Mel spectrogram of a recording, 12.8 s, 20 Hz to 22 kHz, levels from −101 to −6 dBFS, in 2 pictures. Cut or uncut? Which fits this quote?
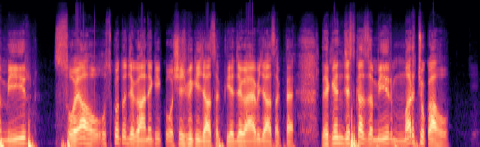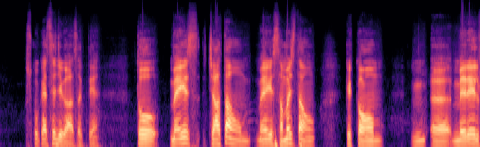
uncut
